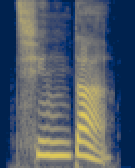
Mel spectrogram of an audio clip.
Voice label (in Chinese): "清淡", Chinese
